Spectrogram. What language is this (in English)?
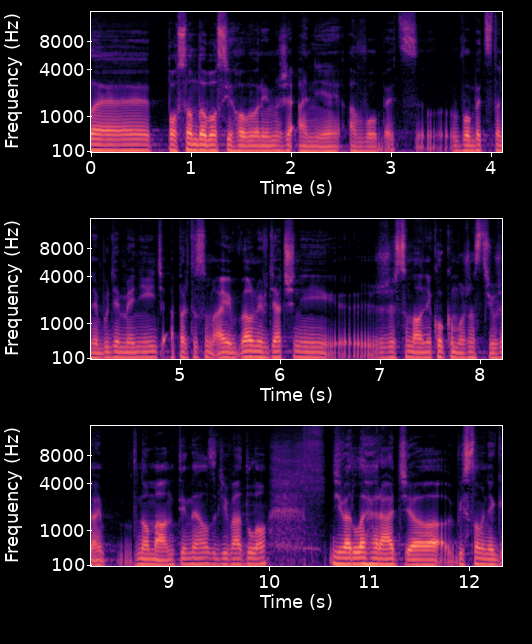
Slovak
